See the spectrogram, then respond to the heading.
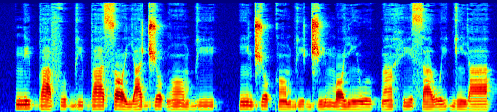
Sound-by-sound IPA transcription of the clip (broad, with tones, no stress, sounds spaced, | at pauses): n i˦ b a˦˨ f u˧ b i˦ b a˦ s ɔ˦˨ j a˨˦ d͡ʒ o˦˨ ɡ ɔ̃˧ b i˦ | ĩ˦ d͡ʒ o˦˨ k ɔ̃˨ b i˨ d͡ʒ i˨˦ m ɔ˧ j ĩ˨ w u˨ ɡ͡b ã˧ h i˧ s a˨ w i˨˦ ɡ ĩ˧ j a˧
